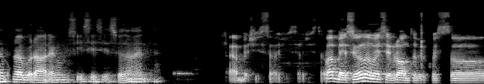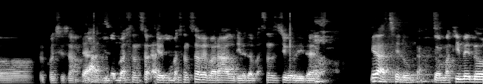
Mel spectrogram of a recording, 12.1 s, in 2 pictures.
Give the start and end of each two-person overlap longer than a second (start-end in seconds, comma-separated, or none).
7.0-8.3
